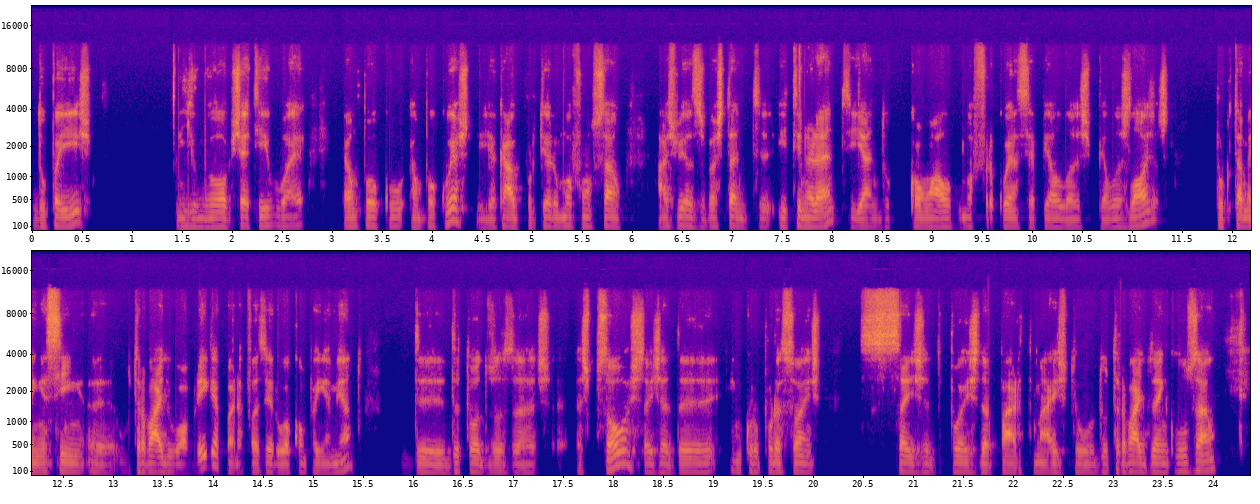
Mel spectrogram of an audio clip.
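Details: Adult male speaker; conversational speech.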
